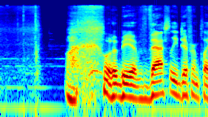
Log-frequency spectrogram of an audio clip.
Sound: laughs

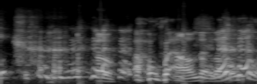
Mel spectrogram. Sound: laughing

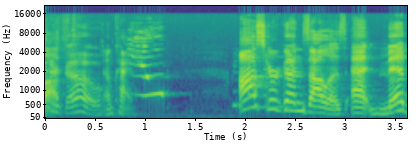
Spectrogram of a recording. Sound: meows

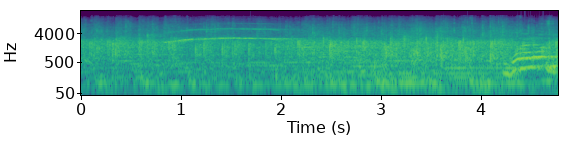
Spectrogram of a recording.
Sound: applause

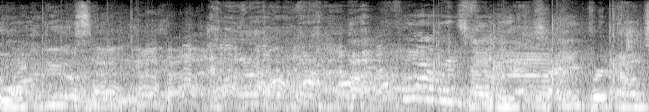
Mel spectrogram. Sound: audience laughing

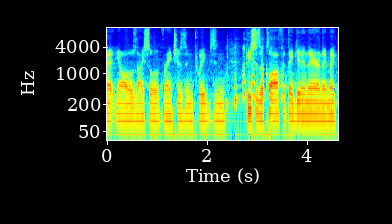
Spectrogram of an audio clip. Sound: laughing

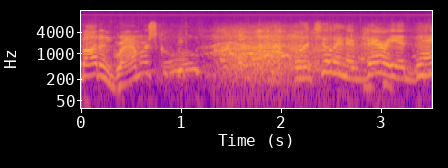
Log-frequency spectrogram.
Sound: audience laughs

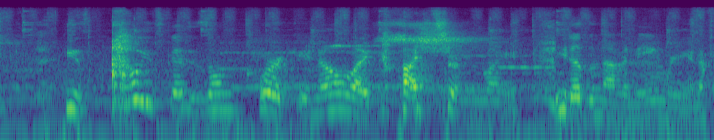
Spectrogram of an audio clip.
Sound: laughs

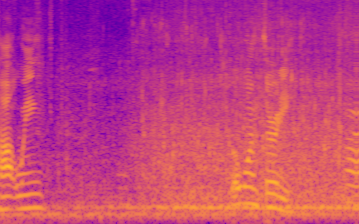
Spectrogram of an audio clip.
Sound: water lapping

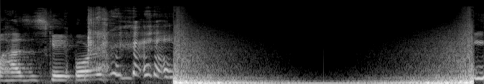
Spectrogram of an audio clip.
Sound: baby sneezes

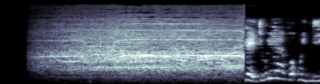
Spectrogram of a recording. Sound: People screaming in John's head

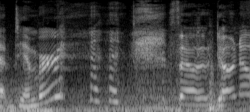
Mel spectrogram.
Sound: chuckles nervously

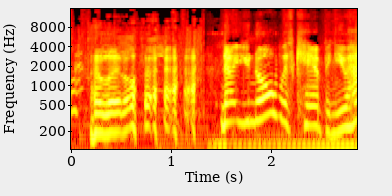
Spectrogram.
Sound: laughs

